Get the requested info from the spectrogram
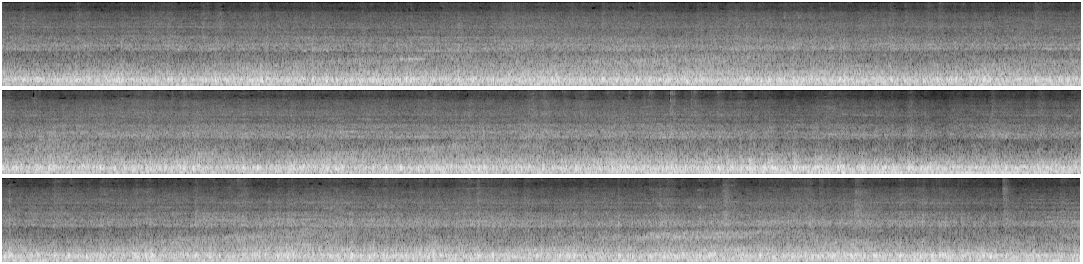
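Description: Norfolk Southern mixed manifest freight train's tank cars and covered hoppers rolling past, steel wheels running on the rail with a steady, unbroken rumble.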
